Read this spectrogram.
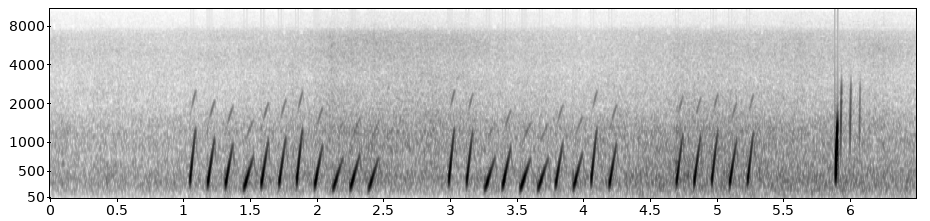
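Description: Quick rising electronic blips chatter in bursts.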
